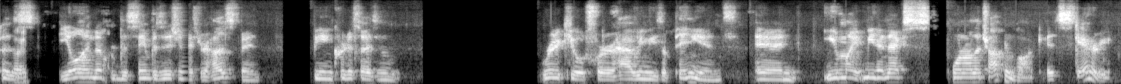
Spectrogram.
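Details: Adult male speaker; ordinary speech.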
